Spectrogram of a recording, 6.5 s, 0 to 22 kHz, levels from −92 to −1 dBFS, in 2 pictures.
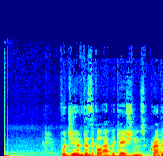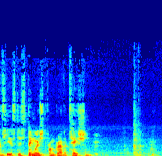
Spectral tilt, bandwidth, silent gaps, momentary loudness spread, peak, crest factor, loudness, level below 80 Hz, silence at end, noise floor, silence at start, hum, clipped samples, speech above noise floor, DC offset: -6.5 dB/octave; 12 kHz; none; 22 LU; 0 dBFS; 16 dB; -16 LUFS; -34 dBFS; 0.2 s; -46 dBFS; 0.1 s; none; under 0.1%; 31 dB; under 0.1%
